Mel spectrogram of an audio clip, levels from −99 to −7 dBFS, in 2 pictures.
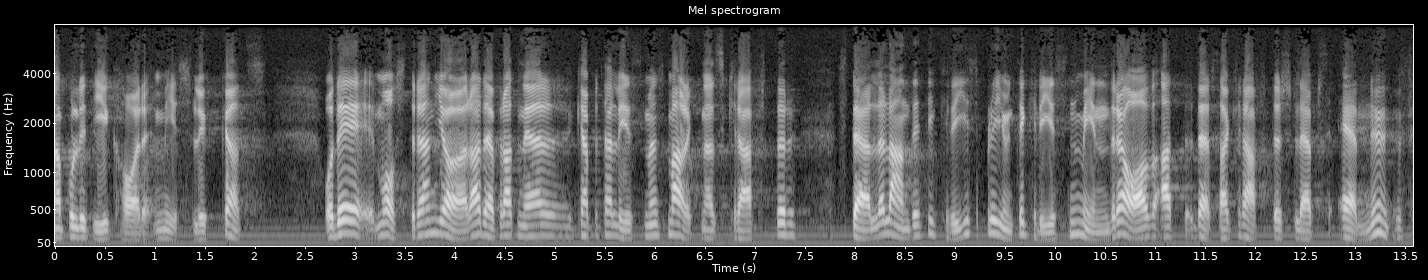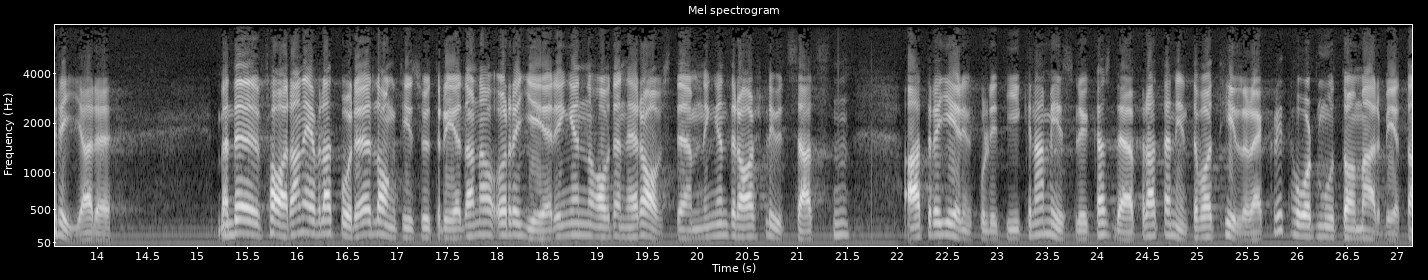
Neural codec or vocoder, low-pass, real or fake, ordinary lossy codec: none; none; real; none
